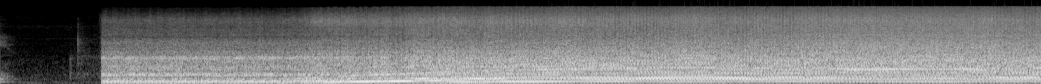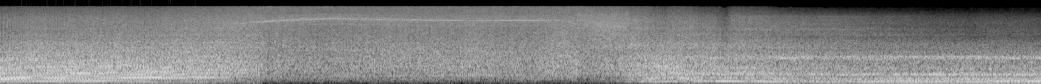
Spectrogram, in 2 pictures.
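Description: A big engine roars loudly, revving up and down.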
